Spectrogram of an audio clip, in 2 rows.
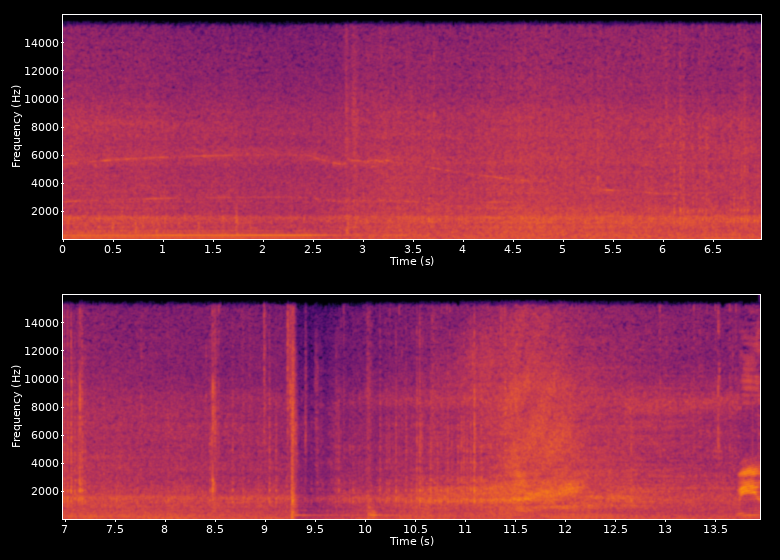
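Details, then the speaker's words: Vehicle on the road at about 3000 rpm with turbo spooling and smoking: steady engine drone drops out briefly, then recovers, repeatedly; owner suspects a bad ground, chassis harness or battery issue, unconfirmed. "all power just cut out for a second oh power cut out again i don't know what's going on"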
